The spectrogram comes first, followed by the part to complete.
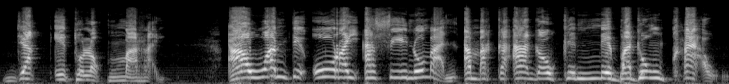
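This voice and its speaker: A woman acts out a jealous, gossipy wife in an Ilocano comedy drama. Her very high, bright voice swoops in slow, animated complaints. She has an Ilocano accent and a dry, close sound. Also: no echo, exaggerated voice. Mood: aggrieved. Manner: exclamatory, complaining. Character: gossipy, grumbling jealous village wife, confidante. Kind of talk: broad comic drama acting.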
